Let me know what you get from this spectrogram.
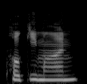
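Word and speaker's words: Pokémon: Yeah, for Japanese, it's like kind of easy though, because it's like some people still pronounce Pokemon like Pokemon. Pokemon, when it's always like in Japanese it's like the ke, like cake, But then the English is weird though.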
